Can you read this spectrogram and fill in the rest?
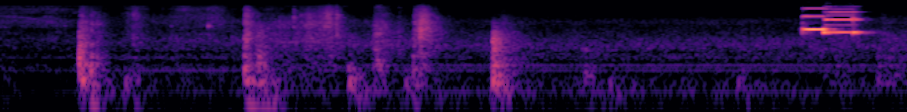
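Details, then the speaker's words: Propane detector in a Class C RV camper calibrated after the oven's propane connection was re-tightened: a few handling knocks, then one short high chirp meaning calibration complete in clean air. No propane was detected; the earlier leak was fixed. "That's the sound we want to hear. So, I'm content that we don't have a leak."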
